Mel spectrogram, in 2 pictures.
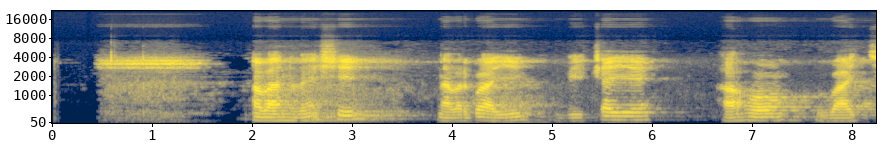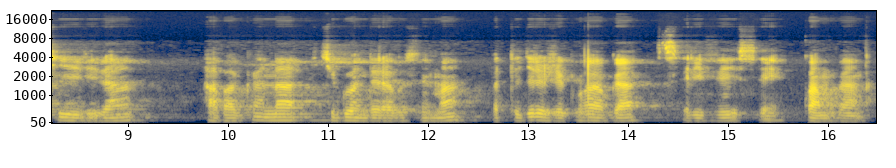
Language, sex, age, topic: Kinyarwanda, male, 25-35, health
